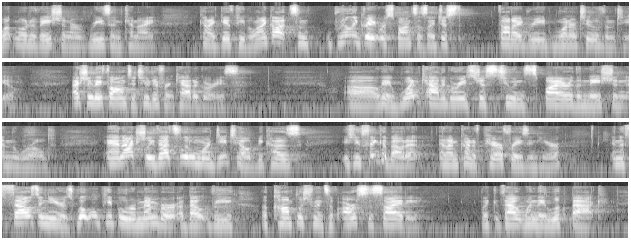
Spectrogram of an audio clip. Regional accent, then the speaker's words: Canada; now in United States; I am Canadian, I'm also American now.

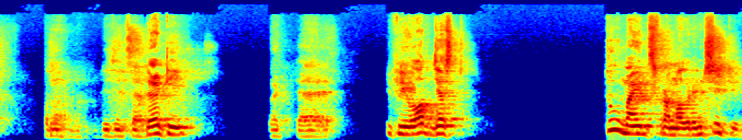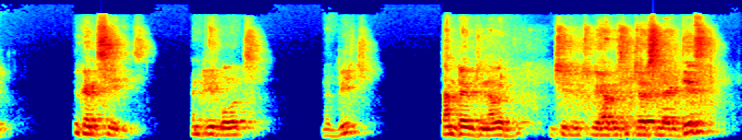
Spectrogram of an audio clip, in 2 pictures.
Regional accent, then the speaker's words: India; support I get from my home country, India

